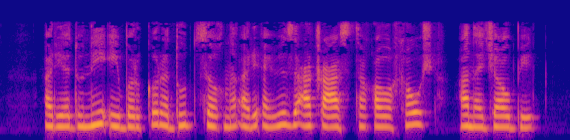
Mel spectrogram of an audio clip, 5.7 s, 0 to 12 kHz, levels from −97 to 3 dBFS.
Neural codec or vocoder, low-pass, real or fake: none; 7.2 kHz; real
